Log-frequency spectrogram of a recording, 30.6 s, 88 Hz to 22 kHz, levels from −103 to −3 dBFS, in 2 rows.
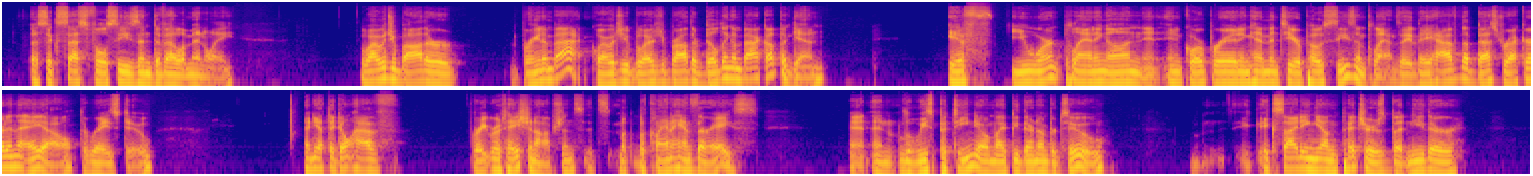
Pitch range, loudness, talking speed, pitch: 105-125 Hz, -19 LUFS, 140 wpm, 115 Hz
